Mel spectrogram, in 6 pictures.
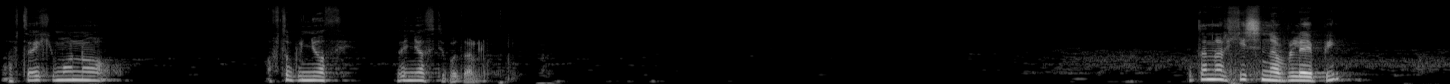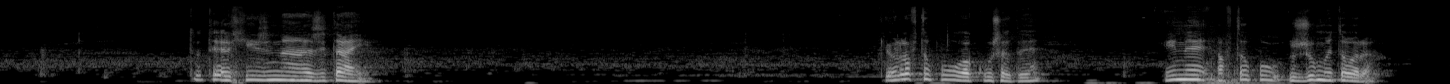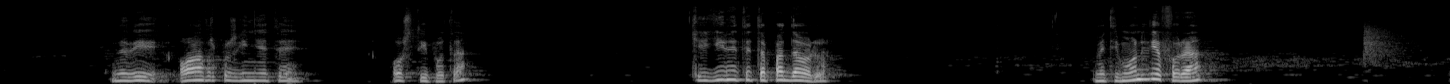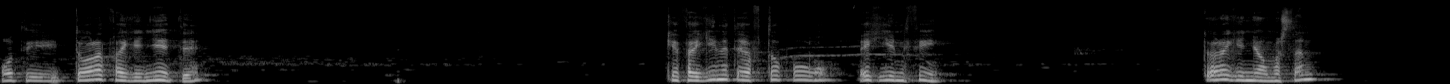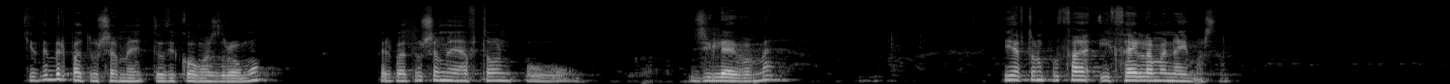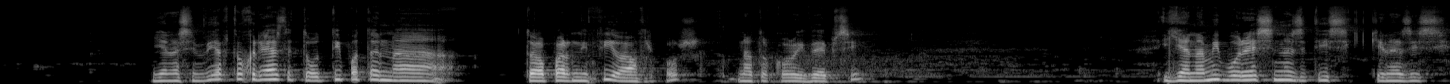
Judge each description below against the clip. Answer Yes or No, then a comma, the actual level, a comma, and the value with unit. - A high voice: Yes, high, 195 Hz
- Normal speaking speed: No, slow, 70 wpm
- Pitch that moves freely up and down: Yes, wide, 6.5 semitones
